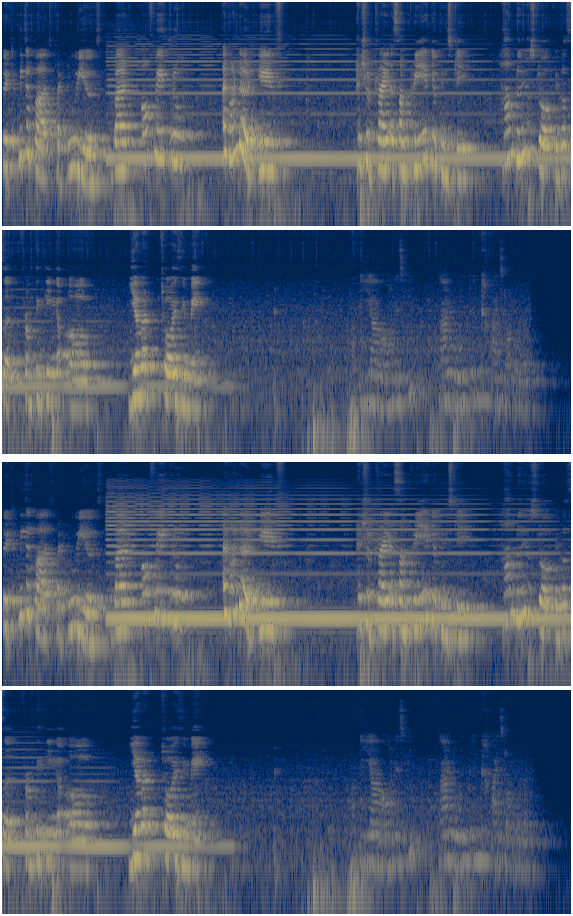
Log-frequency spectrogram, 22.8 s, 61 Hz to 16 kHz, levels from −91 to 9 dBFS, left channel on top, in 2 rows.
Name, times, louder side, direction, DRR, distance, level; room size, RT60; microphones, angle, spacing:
voice 1, 0.0-1.9 2.2-2.5 2.8-3.7 4.4-5.5 7.1-9.3 10.0-13.2 13.9-14.3 14.6-15.3, left 3 dB, 55° left, 6 dB, 0.7 m, -23 dB
sound 1, 2.1-16.0, right 5 dB, 55° right, 0.9 m, -30 dB
voice 2, 18.5-19.6 20.1-22.0, equal, 10° left, -4 dB, 3.0 m, -44 dB
10.0 x 7.7 x 6.8 m, 1.2 s
head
